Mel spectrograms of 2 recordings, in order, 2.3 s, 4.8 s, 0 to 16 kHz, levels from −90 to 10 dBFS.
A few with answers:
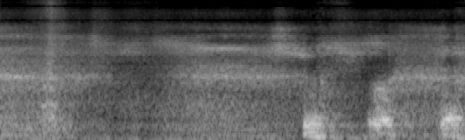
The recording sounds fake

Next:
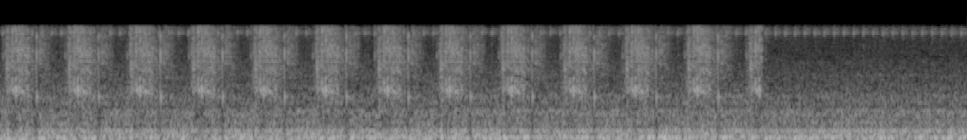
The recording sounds real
